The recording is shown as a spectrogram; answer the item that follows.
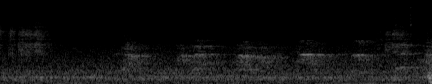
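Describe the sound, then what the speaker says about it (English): A beagle puppy down the hall of a house, faint high whimpers and small yips repeating at a distance, with a person talking nearby over them. "I hear the little beagle puppy dog down the hall"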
